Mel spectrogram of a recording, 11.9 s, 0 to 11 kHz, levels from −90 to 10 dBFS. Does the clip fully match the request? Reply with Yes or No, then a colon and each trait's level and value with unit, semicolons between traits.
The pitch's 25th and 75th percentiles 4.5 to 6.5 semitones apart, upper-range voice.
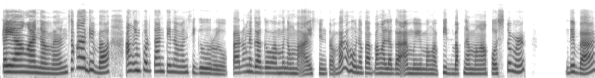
Yes: average, 5.1 semitones; high, 225 Hz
